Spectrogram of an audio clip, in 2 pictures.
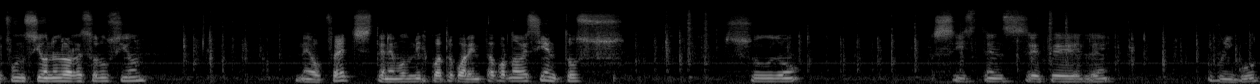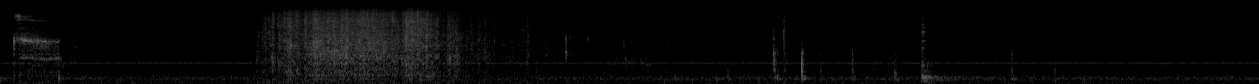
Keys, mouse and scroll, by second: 1.6-2.7 typing, 6.1-12.6 typing, 20.3 Return.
